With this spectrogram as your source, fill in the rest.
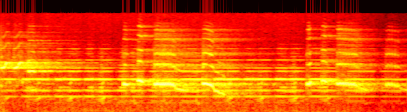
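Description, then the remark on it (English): A bright Chinese flute plays quick chirping trills and short sliding notes, imitating birdsong in a lively, fairly loud passage with no voices. “Some examples are like bird like chirps made by the Chinese flute”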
